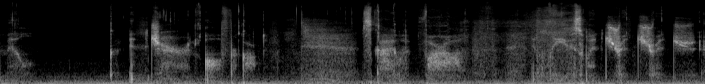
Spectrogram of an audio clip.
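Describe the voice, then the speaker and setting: Young woman whispering asmr, soft breathy reading voice, really intimate. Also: slow. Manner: soft, intimate narration with casual asides. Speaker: ASMR reader.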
